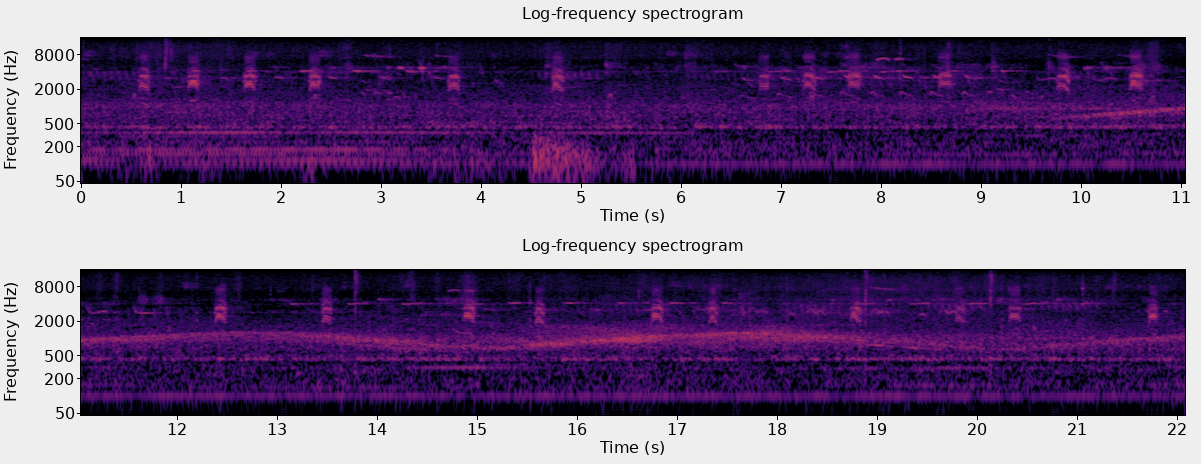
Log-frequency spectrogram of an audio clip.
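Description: Small birds chirping in short, scattered calls throughout. From about ten seconds in, a faint tone slowly rises and falls about once every five seconds, and there is a brief low thump about four and a half seconds in.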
